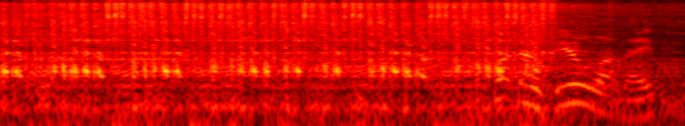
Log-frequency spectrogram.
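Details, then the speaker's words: Engine turning over at an even chopping rhythm for several seconds without catching, then stopping; suspected fuel starvation, gravity feed not dragging fuel through and a pump thought needed, carb clean inside; cranks but won't start. "got no fuel is it even any fuel in the C it needs some fuel we need a pump on it gravity Fe is not going to work mate"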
